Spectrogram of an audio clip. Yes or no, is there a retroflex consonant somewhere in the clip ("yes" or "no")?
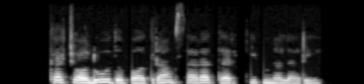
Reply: no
